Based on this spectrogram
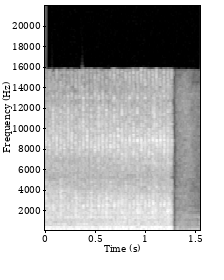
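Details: Kia G4KD 2.0 petrol engine (Sportage/Optima/ix35), freshly started at idle, with a quick, even, loud metallic knock beneath the running noise; teardown found scored cylinder walls, piston slap, repaired by sleeving.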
